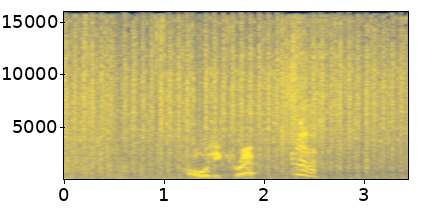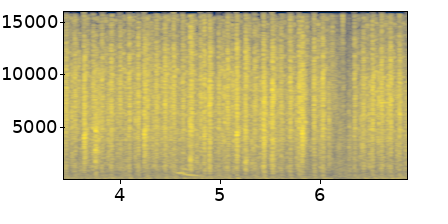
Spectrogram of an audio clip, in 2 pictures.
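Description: Rapid automatic gunfire in the video game Saints Row, a dense steady stream of shots running under a man's surprised exclamation and other brief talk.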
